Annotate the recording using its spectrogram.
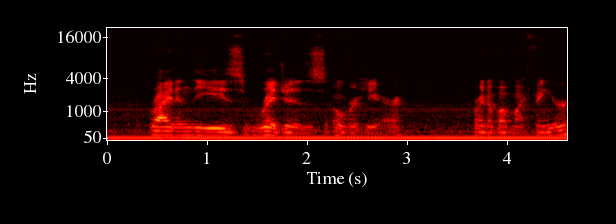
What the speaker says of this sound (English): apologies for the background noise, but nothing I can really do about it because it's really humid today, and I'm not going without my AC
